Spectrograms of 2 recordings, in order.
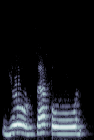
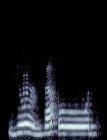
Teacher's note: रा साकिन से पीछे या है, या के ऊपर पेश है, तो इसको हम रा को मोटा पढ़ेंगे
